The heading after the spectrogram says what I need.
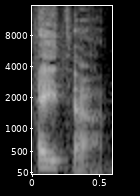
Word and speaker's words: eta: alphabet is boring okay eta in ancient times was actually pronounced like an age but nowadays it is an e sound i mean who came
